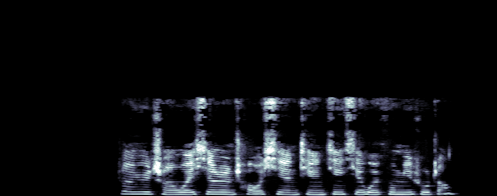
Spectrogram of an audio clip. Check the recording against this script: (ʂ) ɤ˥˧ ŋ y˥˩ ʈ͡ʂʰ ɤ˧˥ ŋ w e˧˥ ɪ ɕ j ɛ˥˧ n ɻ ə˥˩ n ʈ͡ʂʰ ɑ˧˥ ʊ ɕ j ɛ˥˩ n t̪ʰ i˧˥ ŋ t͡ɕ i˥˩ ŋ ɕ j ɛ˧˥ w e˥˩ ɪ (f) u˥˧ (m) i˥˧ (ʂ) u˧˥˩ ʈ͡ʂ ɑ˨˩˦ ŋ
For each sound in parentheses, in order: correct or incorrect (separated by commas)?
incorrect, correct, correct, correct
